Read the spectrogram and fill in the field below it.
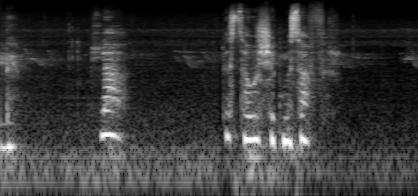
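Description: Another young woman answers softly, close by.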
